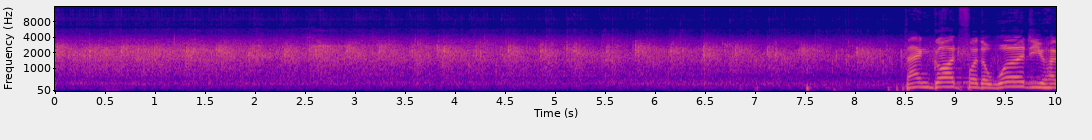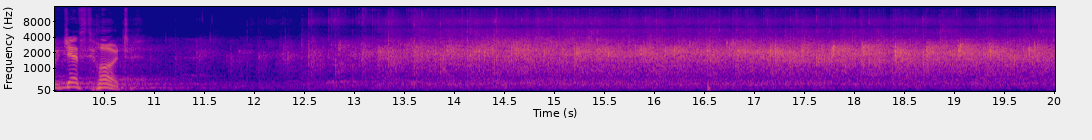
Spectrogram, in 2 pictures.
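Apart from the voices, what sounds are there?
audience clapping hands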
